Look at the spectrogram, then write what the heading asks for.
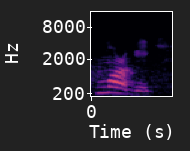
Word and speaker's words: mortgage: let's talk about mortgage the pronunciation is mortgage okay um she got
